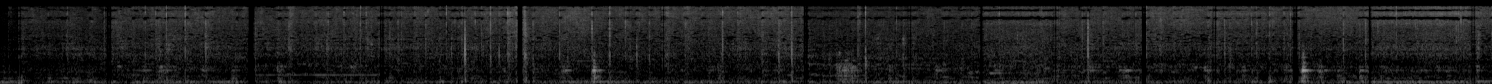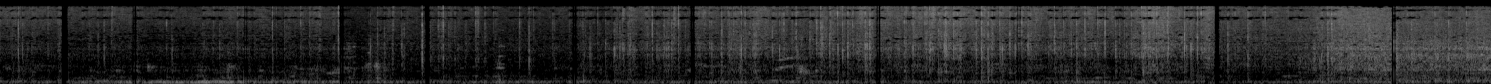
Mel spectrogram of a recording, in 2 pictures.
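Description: Chopped onion, carrots and cabbage sizzling in hot oil in a ceramic-coated frying pan as a spatula stirs them, with light scrapes and taps of the spatula on the pan. The sizzle grows louder in the last third.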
